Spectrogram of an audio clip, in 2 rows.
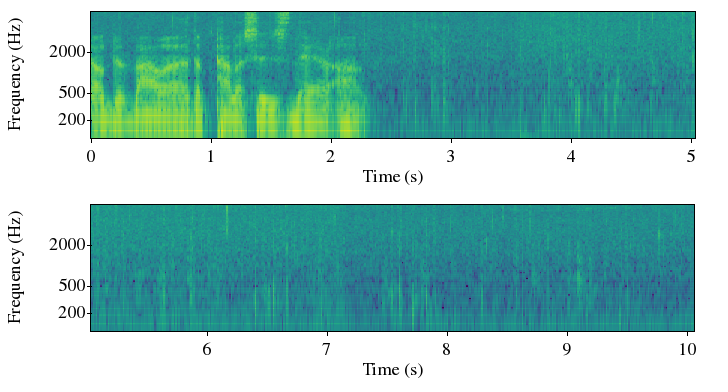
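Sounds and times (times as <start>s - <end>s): raindrops ticking: 0.0s - 10.0s
steady rain hissing: 0.0s - 10.0s.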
